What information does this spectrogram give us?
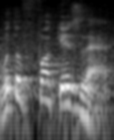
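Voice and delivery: high, squeaky-astonished outburst; utterly baffled, voice shooting up; real shock at a live teddy bear; incredulous disbelief. Real, not acted. Reacting to bizarre trailer clip.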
